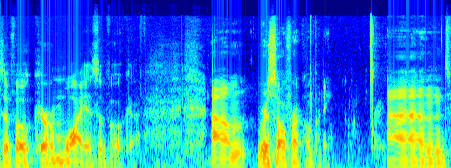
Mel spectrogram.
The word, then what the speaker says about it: Avoka: all right chief experience the evoke a bit wrong oh I see you knew or pronounce something wrong Avoca right nice it's Corcoran and Avoca there we go beautiful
